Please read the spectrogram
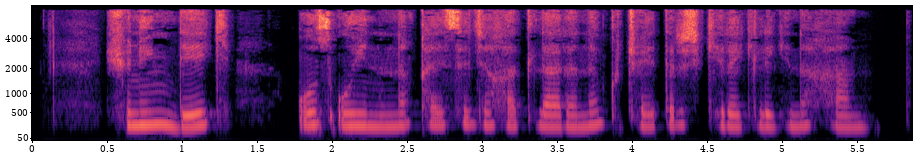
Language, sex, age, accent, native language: Uzbek, female, under 19, Toshkent shahri, Uzbek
